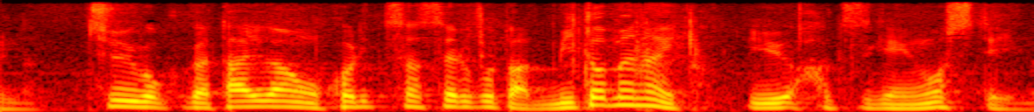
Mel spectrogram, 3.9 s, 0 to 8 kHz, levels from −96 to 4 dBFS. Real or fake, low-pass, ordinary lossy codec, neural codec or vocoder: real; 7.2 kHz; none; none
